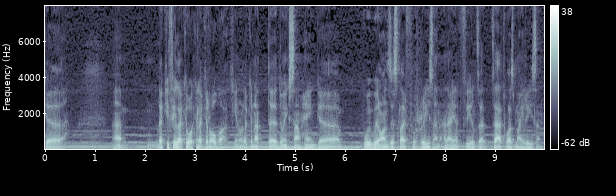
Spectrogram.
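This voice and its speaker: A man in his fifties, born and raised in Lebanon, speaking in an interview with a measured pace, many pauses and fillers. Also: sits low. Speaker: interviewee, businessman. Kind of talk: reflective interview talk.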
